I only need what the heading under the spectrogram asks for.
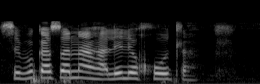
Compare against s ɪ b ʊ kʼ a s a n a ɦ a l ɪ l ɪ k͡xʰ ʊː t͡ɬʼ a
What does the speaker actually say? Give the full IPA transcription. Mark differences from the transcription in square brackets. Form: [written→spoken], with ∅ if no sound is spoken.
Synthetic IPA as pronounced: s ɪ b ʊ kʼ a s a n a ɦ a l ɪ l ɪ k͡xʰ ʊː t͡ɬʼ a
